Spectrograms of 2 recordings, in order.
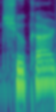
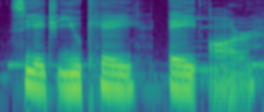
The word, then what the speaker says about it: chukar: some chocolate covered cherries those chew ukar cherries or chucker cherries you know the ones with the little bird I don't know how to pronounce that word but it's uh c h u k a r I believe chukar cherries um but anyways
